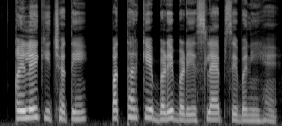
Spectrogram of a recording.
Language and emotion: Urdu, neutral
